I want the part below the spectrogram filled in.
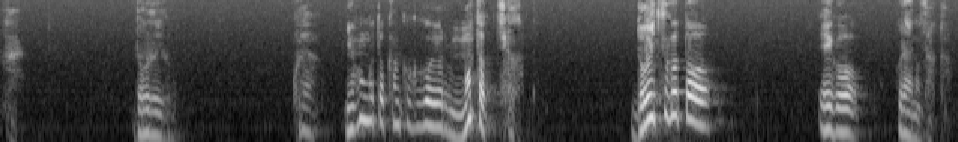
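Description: An older man preaching a sermon, animated, with frequent fillers and self-corrections. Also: fairly high pitch, slightly rough.

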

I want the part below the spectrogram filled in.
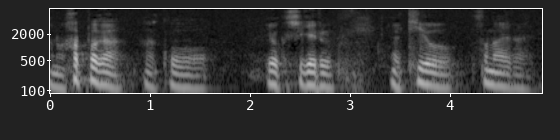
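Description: An older man preaching a sermon, animated, with frequent fillers and self-corrections. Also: medium pitch, moderate pace, breathy edge.

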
